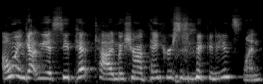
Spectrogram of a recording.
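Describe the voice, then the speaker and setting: In a strong Southern accent, the voice is raised and projected. The tone is bright and sharp, with ordinary pitch variation. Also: woman. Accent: heavy Southern. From Kentucky, US South. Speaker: keto diet content creator. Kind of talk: casual live stream chat.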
